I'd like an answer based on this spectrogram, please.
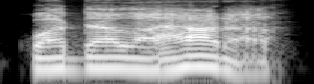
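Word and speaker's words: Guadalajara: LA Lao Mundo in 1926 in Mexico uh guadalahara that's how you say it his grandfather and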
